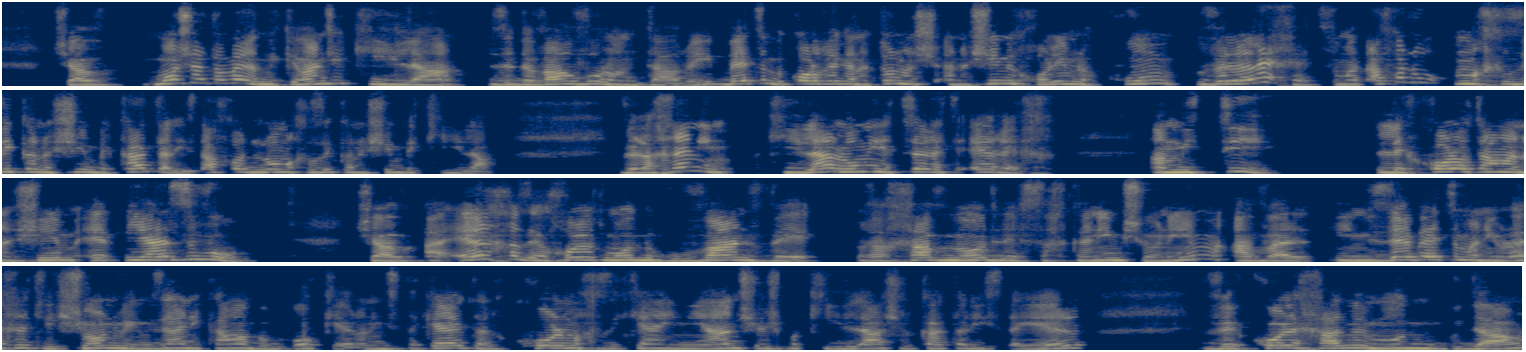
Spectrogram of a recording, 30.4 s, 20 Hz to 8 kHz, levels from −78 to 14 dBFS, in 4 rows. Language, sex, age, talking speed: Hebrew, female, 20-39, 160 wpm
